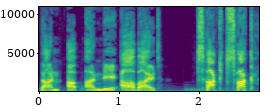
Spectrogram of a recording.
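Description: Man acting a pompous excitable professor, swooping intonation. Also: a little high, slow pace, faint music behind, pitched above the performer's own voice, heavily acted. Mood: commanding. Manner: pompous, emphatic, bossy. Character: eccentric, excitable, commanding male professor. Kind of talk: audiobook character reading.

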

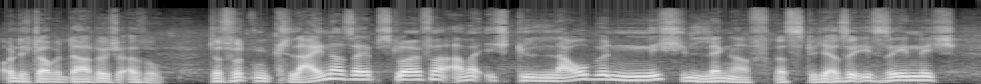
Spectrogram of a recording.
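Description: A man co-hosting a casual gaming talk, relaxed and a little teasing. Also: on the low side, normal speed. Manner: relaxed, teasing, frequent backchannel agreement. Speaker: podcast co-host. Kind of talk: casual chat about games.

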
